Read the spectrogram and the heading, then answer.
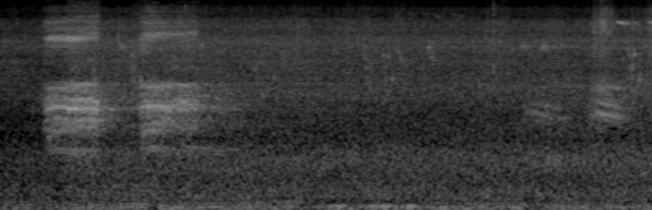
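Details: Hooded crows during a serious fight between two rival crow clans: three harsh, rasping caws, two close together early and one later, over steady low rumbling background noise.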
